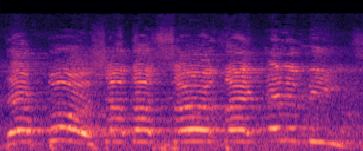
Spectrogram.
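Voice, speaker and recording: Very high man shouting out scripture. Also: level tone, unhurried, long reverb tail, distant mic, a faint crowd, a little hiss or hum, low-quality recording. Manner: loud, declaiming. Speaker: scripture reader for a street preacher. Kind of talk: reading scripture aloud. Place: outdoors on a city street.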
